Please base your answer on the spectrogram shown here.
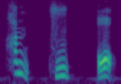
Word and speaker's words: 한국어: So as I just mentioned, if you read this word syllable by syllable, it will be 한국어. But now, no, Korean people don't say that way. Since there's 이응 here, 짠, they are combined as in 한국어.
